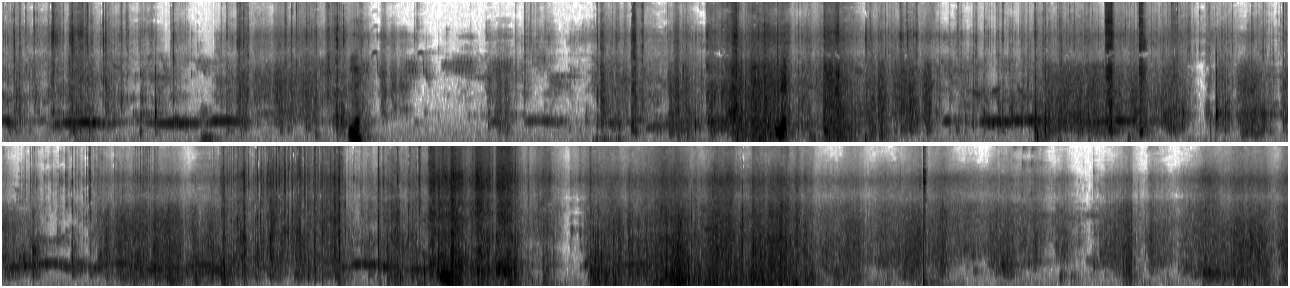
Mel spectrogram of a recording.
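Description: Several dogs lap and chew food close by.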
